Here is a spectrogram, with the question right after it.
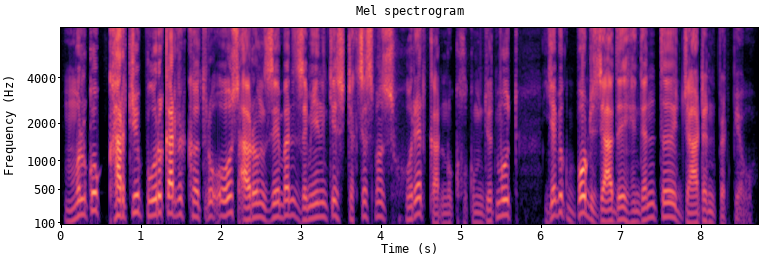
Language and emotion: Kashmiri, neutral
